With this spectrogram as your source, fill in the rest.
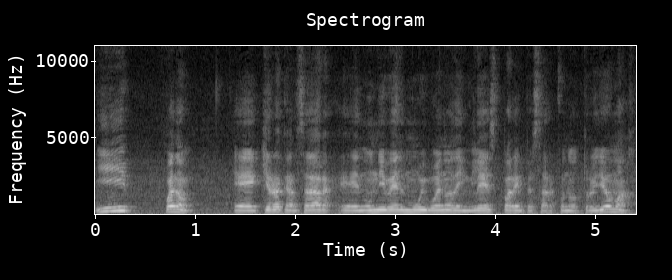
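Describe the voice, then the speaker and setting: The speech moves at a fairly quick pace with fairly even intonation. Noticeable background noise runs underneath. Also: man. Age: 20s. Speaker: dancer. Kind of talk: casual chat.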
